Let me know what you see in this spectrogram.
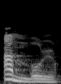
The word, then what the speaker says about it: Ambul: se llama Ambul, Ambul, con acento en la A.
